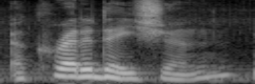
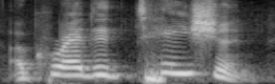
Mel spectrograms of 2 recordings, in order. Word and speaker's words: Accreditation: Accreditation and Equivalency Council of the Bahamas. – All right. Is it okay if I mess up the T with a D? – No. – No, I have to say it properly.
